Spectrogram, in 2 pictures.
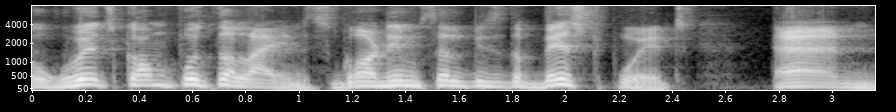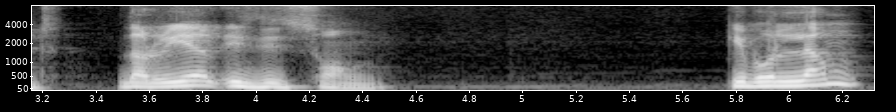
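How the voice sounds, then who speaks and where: A man's voice: on the high side, a little mellow, dry recording, clean studio sound. A man teaching an exam prep lecture, walking students through questions one by one. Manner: explains questions one by one, addressing students directly.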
